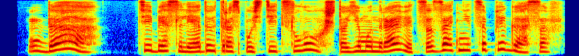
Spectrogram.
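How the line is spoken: Manic whisper. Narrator (Russian): прошептала София с маниакальным блеском в глазах

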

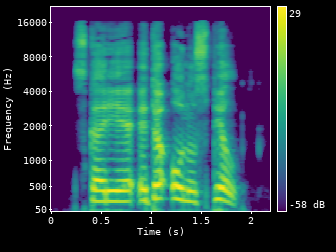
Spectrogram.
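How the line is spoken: Snort. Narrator (Russian): фыркнул мой друг

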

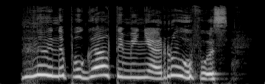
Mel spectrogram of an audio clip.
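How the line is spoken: Girl's relieved laugh. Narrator (Russian): засмеялась девочка

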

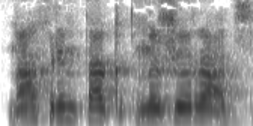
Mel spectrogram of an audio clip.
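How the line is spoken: Displeased mutter. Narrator (Russian): недовольно пробурчал Казаков

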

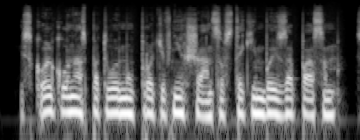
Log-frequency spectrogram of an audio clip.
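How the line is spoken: Plain. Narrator (Russian): спросил пригоршня

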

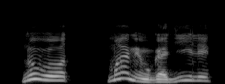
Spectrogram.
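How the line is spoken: Joyful. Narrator (Russian): радостно сообщил Радив

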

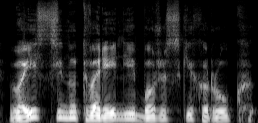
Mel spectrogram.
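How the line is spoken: Loud. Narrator (Russian): громко сказал Перикл

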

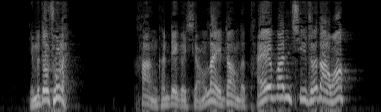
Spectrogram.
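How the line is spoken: Vicious raised shout. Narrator (Chinese): 叶成坚恶狠狠地，提高声音对里屋喊道

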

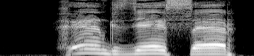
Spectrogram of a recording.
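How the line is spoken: Hoarse voice. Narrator (Russian): хрипло сказал он

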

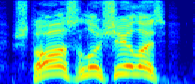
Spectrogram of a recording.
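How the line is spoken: Shouted. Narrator (Russian): крикнул Никитин

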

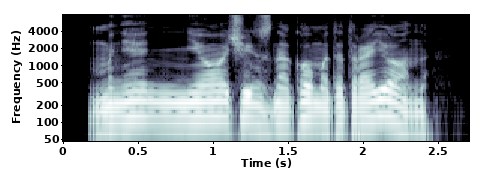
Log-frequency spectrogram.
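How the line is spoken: Uncertain. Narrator (Russian): неуверенно сказал

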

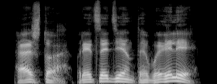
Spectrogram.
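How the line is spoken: Laughing question. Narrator (Russian): Смеясь, спросил Колян

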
